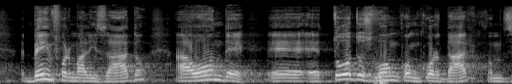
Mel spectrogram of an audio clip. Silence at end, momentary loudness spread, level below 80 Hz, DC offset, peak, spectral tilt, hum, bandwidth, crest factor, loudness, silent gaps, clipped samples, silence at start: 0 s; 8 LU; -46 dBFS; under 0.1%; -2 dBFS; -5 dB/octave; none; 17 kHz; 16 dB; -18 LUFS; none; under 0.1%; 0 s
